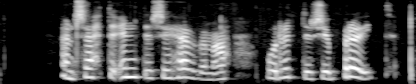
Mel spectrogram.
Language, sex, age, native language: Icelandic, female, 11, Icelandic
